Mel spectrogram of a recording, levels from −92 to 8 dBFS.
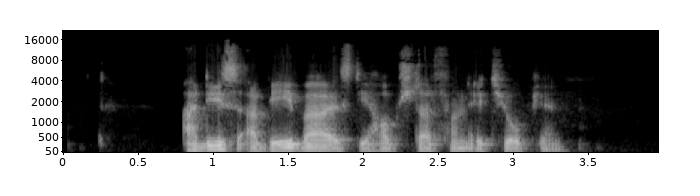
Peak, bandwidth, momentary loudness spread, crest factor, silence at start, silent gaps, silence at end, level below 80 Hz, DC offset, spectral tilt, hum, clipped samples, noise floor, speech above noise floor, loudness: -4 dBFS; 14 kHz; 10 LU; 20 dB; 0.8 s; none; 0.65 s; -44 dBFS; under 0.1%; -5.5 dB/octave; none; under 0.1%; -74 dBFS; 52 dB; -23 LUFS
